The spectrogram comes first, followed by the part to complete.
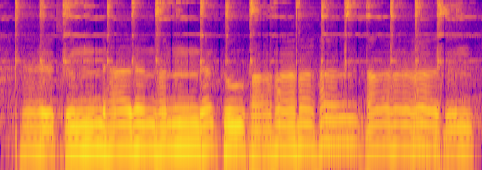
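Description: A man singing a Vaishnava devotional chant in long, held notes, keeping time with small hand cymbals (karatalas) struck about three or four times a second.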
